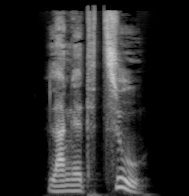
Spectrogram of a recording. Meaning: second-person plural subjunctive I of zulangen
- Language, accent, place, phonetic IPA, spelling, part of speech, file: German, Germany, Berlin, [ˌlaŋət ˈt͡suː], langet zu, verb, De-langet zu.ogg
